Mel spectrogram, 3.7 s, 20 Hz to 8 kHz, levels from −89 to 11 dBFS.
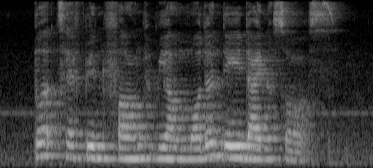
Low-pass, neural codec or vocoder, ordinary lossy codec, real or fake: none; none; none; real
